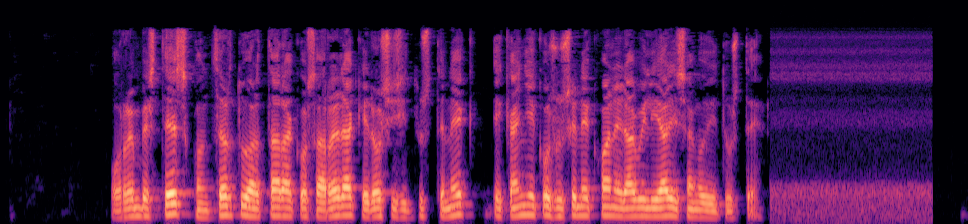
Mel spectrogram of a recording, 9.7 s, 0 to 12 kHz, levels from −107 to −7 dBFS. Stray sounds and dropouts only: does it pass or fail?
pass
